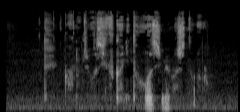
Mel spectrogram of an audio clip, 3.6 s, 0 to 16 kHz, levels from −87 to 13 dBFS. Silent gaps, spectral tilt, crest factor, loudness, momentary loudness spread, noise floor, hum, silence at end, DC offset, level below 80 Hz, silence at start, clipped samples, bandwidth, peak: none; -2.5 dB/octave; 26 dB; -29 LUFS; 18 LU; -58 dBFS; none; 0.5 s; under 0.1%; -58 dBFS; 0.65 s; under 0.1%; 11.5 kHz; -6 dBFS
